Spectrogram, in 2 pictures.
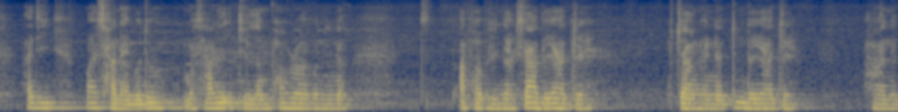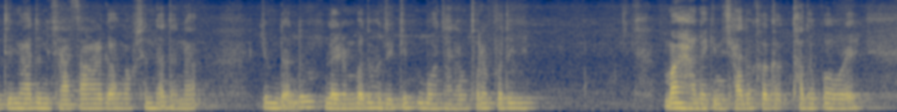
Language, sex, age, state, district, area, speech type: Manipuri, male, 18-30, Manipur, Thoubal, rural, spontaneous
